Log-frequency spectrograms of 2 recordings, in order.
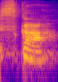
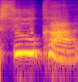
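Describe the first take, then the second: First: The u after the s is dropped. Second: The u after the s is fully pronounced. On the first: The speaker calls it right. "you say ska" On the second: The speaker calls it wrong. "you don't say su ka"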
